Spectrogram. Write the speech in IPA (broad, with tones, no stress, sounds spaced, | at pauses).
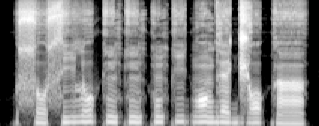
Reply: s o˨ s i˨˦ l o˦ k ĩ˧ k ĩ˧ k ũ˧ k i˦ ɡ ɔ̃˦ ɡ ɛ˦˨ d͡ʒ ɔ˧ k ã˨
